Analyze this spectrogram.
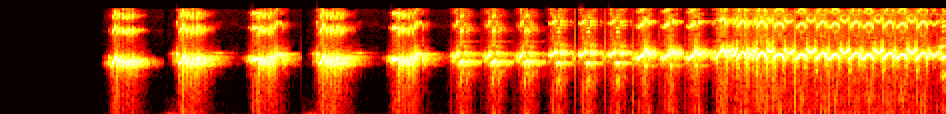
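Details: Chalk-browed mockingbird, Mimus saturninus, in a tutor recording for cage birds with a harsh voice: five spaced buzzy notes accelerate into a rapid stuttering series that merges into a continuous dense trill.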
